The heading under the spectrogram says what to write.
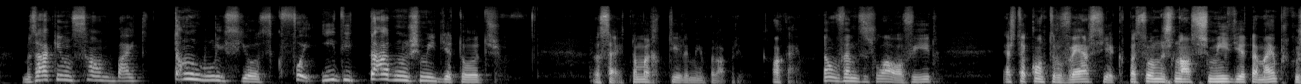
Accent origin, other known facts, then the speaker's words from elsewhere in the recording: Portugal; ele tem mais respeito por mim como português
